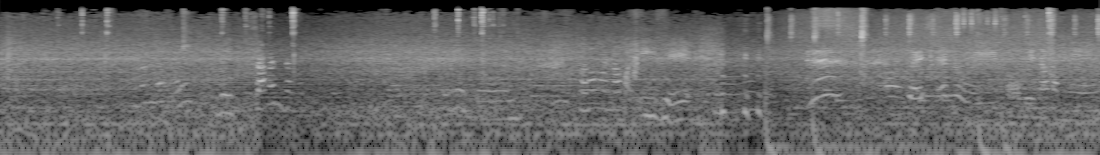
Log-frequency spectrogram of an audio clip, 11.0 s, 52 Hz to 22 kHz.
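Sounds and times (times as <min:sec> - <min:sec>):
train rumble: 0:00.0 - 0:11.0.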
